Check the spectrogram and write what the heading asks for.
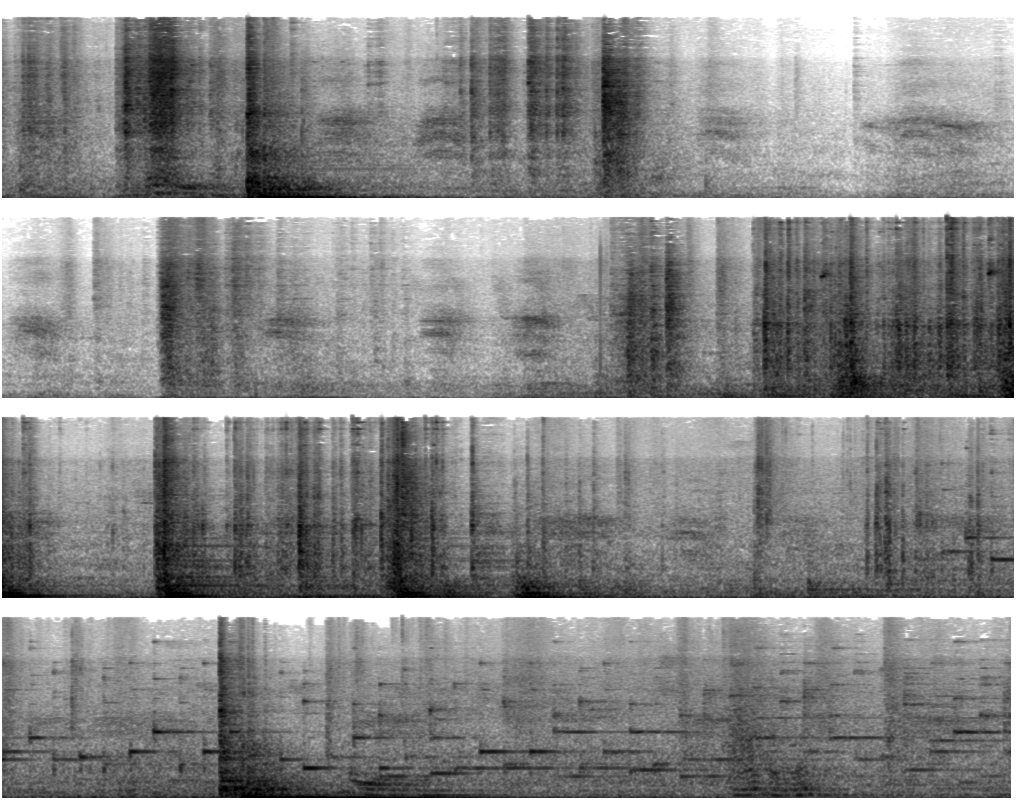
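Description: Steel door shut with a heavy thud about two seconds in, then a run of clicks and clunks from its lever handle and lock being worked, and another heavy thud near the end. Background music with light chiming notes comes in over the last few seconds.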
